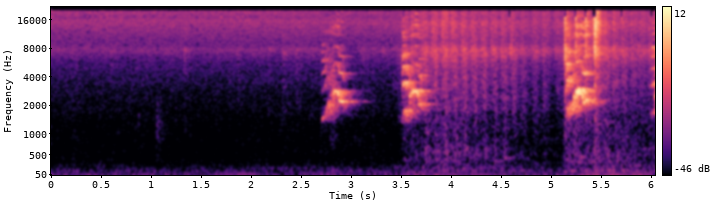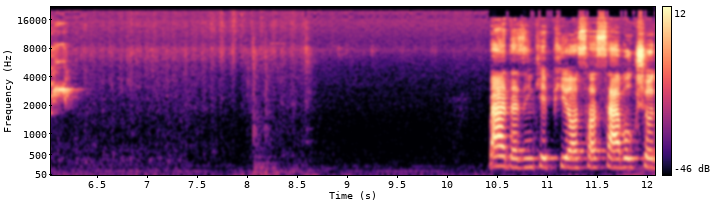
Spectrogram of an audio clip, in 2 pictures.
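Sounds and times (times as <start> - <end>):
bird chirping: 2.7 - 3.9, 5.1 - 6.5.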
